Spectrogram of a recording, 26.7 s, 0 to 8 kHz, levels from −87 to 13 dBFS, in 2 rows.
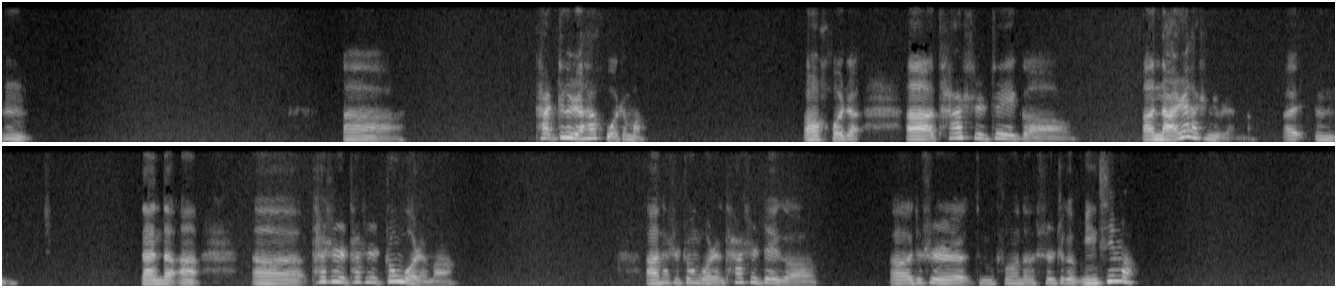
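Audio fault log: No faults: the speech bears the normal call microphone processing, with the lowest bass rolled off by its high-pass filter and nothing present above 8 kHz.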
